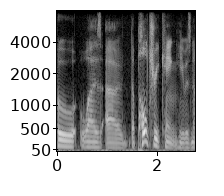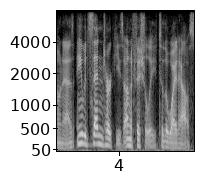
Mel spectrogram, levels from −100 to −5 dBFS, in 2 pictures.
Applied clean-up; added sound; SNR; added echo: none; none; none; none.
